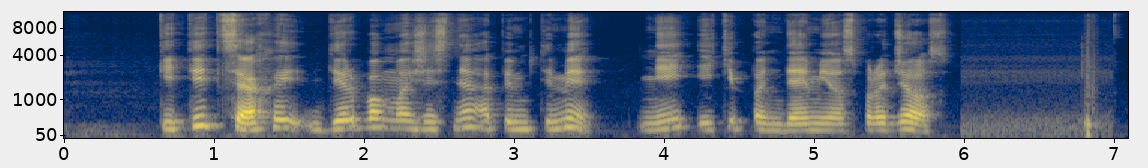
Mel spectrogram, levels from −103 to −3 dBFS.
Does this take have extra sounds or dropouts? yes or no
yes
